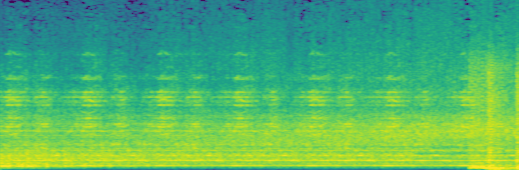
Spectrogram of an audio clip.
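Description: Techno breakdown: the kick drum and bass drop out, leaving a held synth tone over a dense, noisy synth wash. The bass comes back in near the end.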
